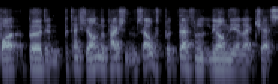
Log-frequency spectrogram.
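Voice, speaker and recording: A man talks with a Birmingham accent. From Birmingham, England. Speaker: tissue viability nurse. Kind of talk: webinar presentation. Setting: online webinar.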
